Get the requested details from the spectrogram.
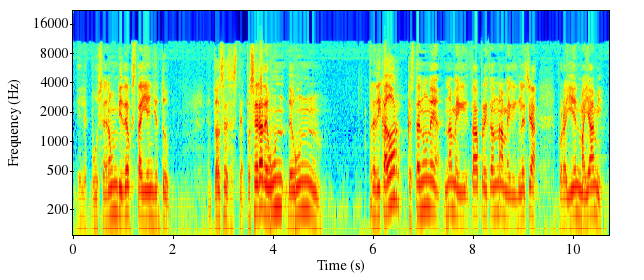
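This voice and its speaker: A man preaches with emphatic, conversational energy, often turning to address the listeners as brothers. His voice sits high and bright. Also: steady tone, fairly quick, a little hiss or hum. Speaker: pastor. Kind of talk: sermon.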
